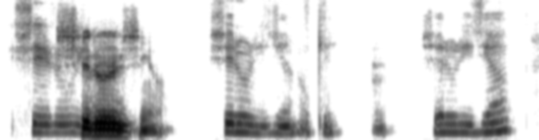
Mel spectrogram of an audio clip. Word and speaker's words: chirurgien: So, chirurgien. It's chirurgien.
